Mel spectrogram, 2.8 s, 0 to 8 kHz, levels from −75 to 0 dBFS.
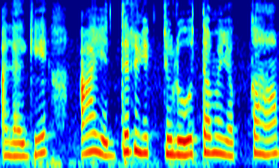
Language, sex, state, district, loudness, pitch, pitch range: Telugu, female, Andhra Pradesh, Krishna, -15 LUFS, 270 Hz, 250-290 Hz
